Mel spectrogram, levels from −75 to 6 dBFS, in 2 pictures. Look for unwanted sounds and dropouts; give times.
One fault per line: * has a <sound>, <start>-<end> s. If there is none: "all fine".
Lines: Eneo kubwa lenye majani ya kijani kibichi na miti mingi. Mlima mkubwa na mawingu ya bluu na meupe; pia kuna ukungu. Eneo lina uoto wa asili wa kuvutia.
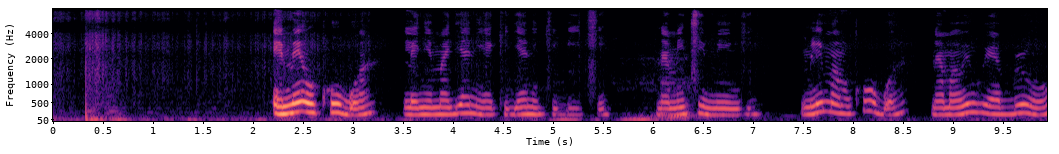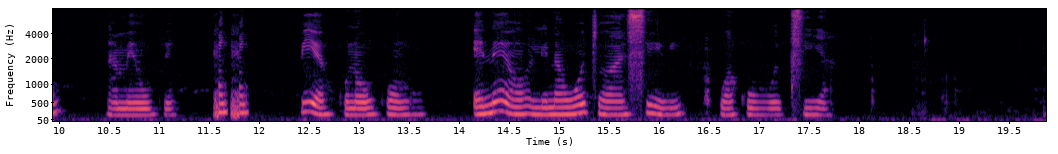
* has a laugh, 11.5-11.9 s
